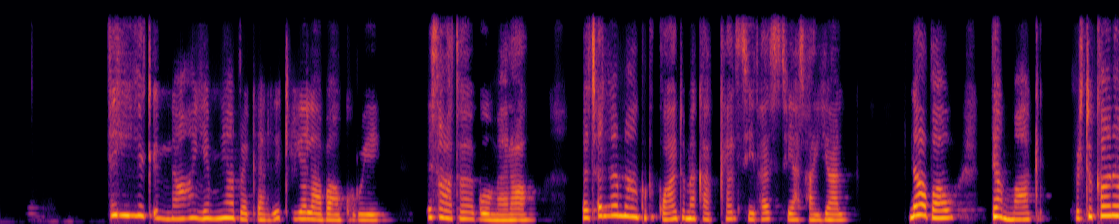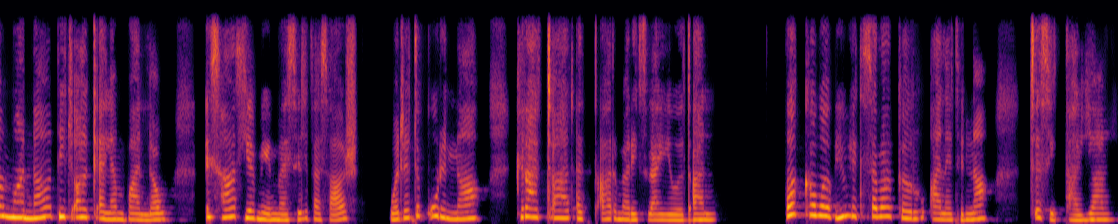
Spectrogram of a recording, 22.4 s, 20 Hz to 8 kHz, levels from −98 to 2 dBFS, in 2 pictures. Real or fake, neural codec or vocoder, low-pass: fake; codec, 16 kHz, 2 kbps, X-Codec, HuBERT features, trained on balanced general audio; 7.2 kHz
